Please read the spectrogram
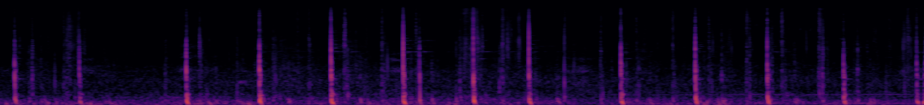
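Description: Basketball dribbled on an asphalt court: sharp, steady bounces about once every three quarters of a second.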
